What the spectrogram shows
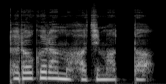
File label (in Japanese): ぷろぐらむ始まった…, システムボイス; Windows等向けシステムボイス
